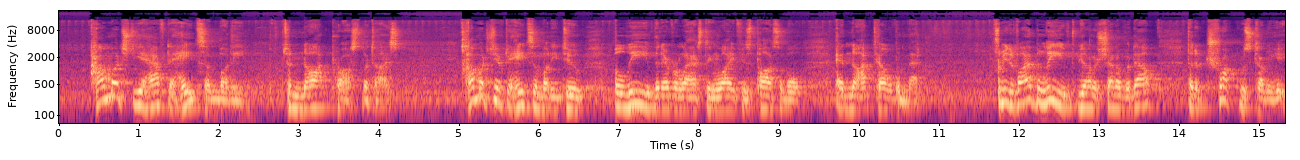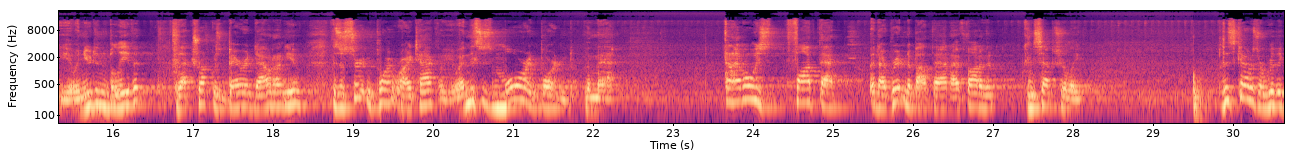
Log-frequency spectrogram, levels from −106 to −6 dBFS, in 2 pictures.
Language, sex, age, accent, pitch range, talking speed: English, male, 50-69, American, 135-170 Hz, 190 wpm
